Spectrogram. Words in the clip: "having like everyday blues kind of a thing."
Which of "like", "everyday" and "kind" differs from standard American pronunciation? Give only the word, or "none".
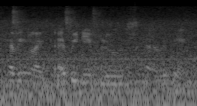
kind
